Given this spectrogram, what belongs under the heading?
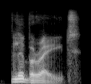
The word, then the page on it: liberate: British English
